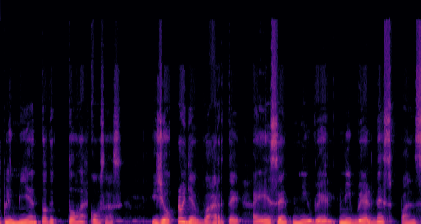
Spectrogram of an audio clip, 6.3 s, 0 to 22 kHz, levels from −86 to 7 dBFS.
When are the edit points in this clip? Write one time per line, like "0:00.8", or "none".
0:01.3
0:02.7
0:03.8
0:05.1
